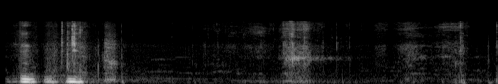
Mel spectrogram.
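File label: "pencil", Mandarin; qian1bi3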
